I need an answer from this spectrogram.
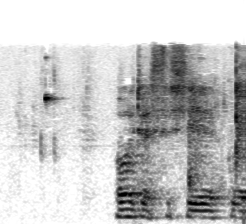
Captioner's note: phone beeps off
